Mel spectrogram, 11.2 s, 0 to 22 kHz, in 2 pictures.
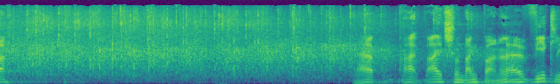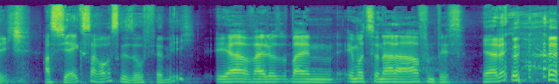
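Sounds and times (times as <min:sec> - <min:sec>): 
speech: 0:00.0 - 0:00.2, 0:03.6 - 0:11.1
steady applause from a small group: 0:00.0 - 0:05.3
laughter: 0:10.5 - 0:11.1.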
